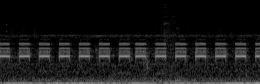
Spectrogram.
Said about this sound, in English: Is this like a dial or like a push button phone for the old school landline? Yes. Okay, I'm frantically pushing the buttons down to try to get a signal. You're just hearing that harsh disconnection tone.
